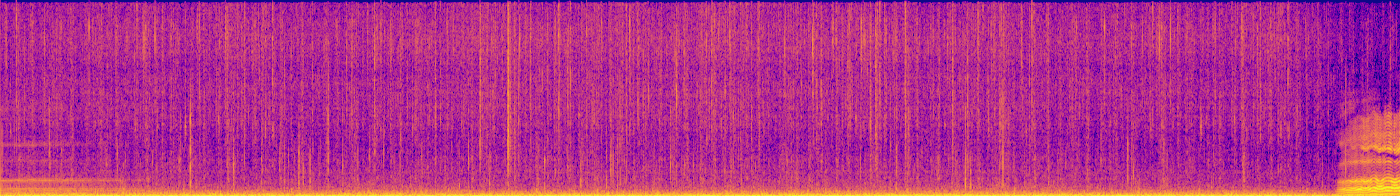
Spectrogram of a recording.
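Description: Large wood funeral pyre burning: a loud, steady low rumble with scattered crackles and pops. A held musical tone fades out about a second in, and singing starts just before the end.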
